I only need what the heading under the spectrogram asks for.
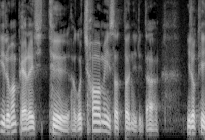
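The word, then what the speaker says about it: בראשית: 뜻입니다 뭐뭐 안에 그래서 배 레 시트라고 읽어요 베레시트 그래서 영어로 하면은 뭐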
